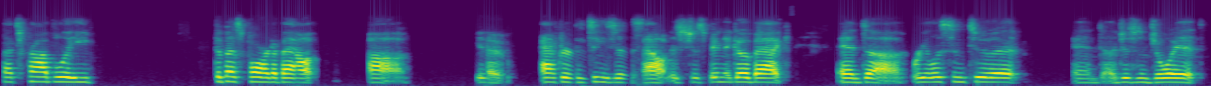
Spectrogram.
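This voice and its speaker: A woman being interviewed about her audio drama, speaking hesitantly with many pauses and fillers. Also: fairly low pitch, little pitch movement, vocal fry, darkish tone. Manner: hesitant, many ums and uhs. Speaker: podcast guest, audio drama creator. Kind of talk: casual interview chat. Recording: dull lo-fi audio.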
